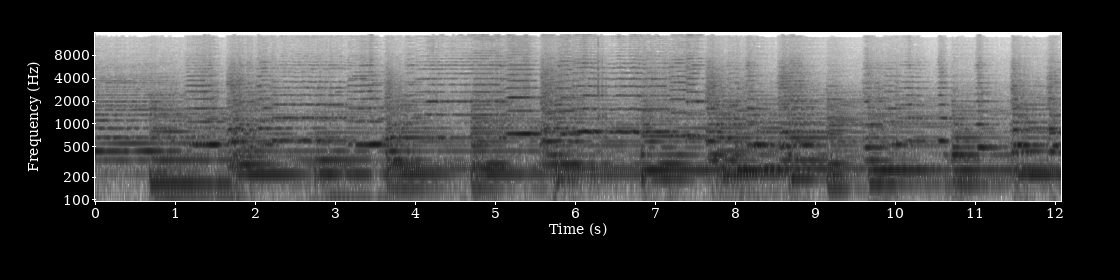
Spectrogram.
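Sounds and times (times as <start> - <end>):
solo violin melody: 0.0 - 12.0.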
